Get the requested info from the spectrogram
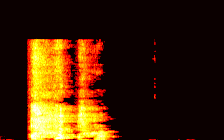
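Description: A person coughing: a harsh burst about a third of a second in, with a shorter second one right after.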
